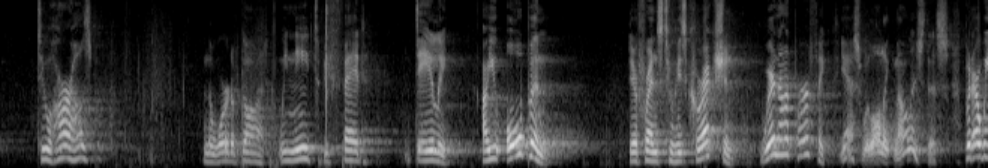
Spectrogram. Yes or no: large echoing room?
yes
